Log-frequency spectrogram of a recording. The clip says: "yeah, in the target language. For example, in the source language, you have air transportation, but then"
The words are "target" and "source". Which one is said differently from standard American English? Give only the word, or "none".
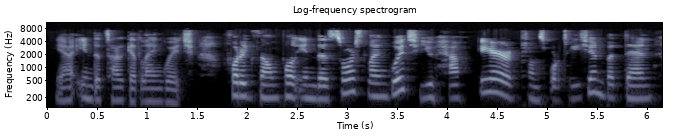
none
